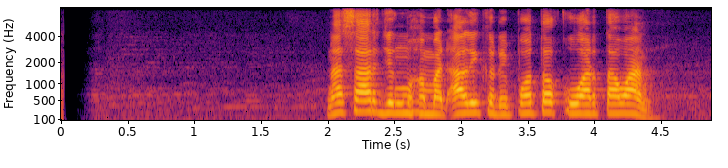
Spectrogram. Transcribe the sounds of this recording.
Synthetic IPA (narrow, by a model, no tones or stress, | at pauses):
nasard͡ʒɨŋmuɦamad̪alikɨrduipɔt̪ɔkuwart̪awan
